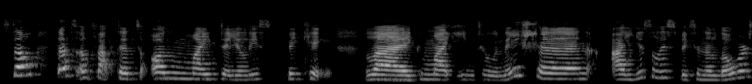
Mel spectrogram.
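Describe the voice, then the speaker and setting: A young woman, a university student explaining answers in a measured way with occasional hesitant restarts. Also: on the high side, a bit bright, clear, resonant tone, no room sound, rough recording. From Indonesia. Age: young adult. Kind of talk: answering assignment questions on video.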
